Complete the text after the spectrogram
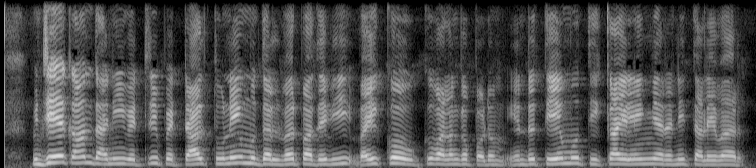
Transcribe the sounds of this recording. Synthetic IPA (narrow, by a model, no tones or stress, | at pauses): ʋɪd͡ʒɐjɐkaːnd̪ɐniʋɛʈripɛʈraːlt̪ʊnɐɪmʊðɐlʋɐɾpɐðɐʋiʋɐɪkːoːʋɯkːɯʋɐɭɐŋɡɐpːɐɽɯmɛndrɯt̪eːmut̪ikːaːɪlɐŋɲɐɾɐnit̪ːɐlɐɪʋɐɾ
